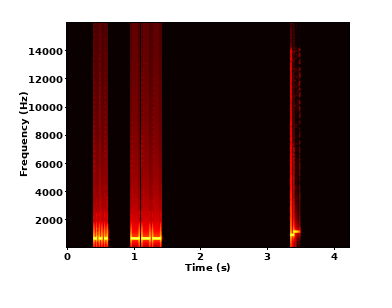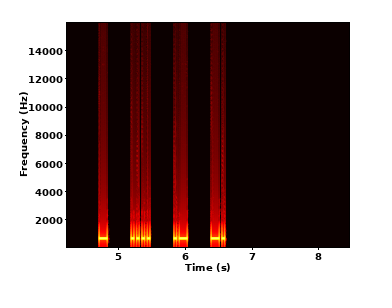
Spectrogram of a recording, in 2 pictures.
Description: Morse code, heard as a keyed tone, about 30 wpm, spaced as for 17 wpm, 700 Hz. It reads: SO THAN
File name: course / 30:10wpm / 237 Lesson 38f - Letter q - Words 30wpm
